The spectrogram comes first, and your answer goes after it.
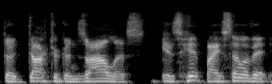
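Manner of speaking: ordinary talk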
